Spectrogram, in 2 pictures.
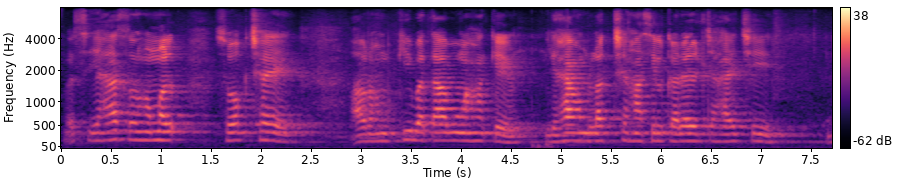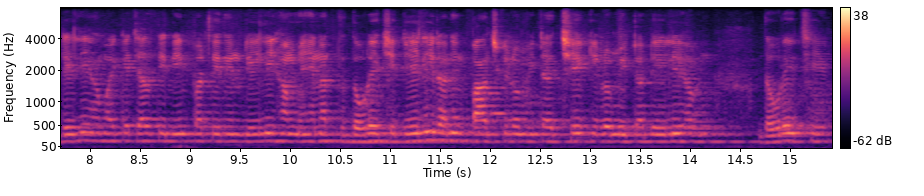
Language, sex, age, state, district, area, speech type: Maithili, male, 18-30, Bihar, Samastipur, rural, spontaneous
